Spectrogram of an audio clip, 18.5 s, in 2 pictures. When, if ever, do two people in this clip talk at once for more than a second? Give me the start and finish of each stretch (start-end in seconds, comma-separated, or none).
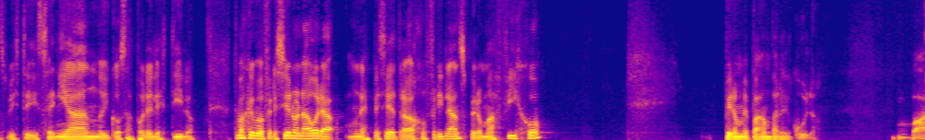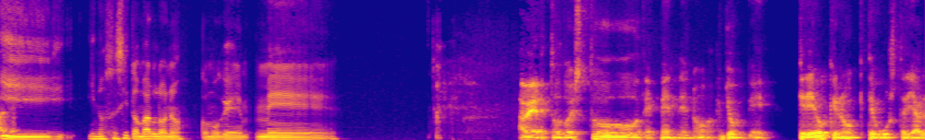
none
